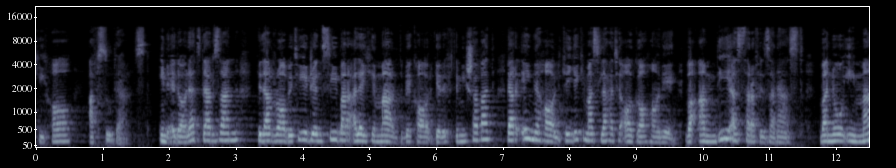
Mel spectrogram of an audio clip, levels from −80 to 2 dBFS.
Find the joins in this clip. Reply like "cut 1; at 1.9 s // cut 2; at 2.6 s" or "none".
cut 1; at 1.8 s // cut 2; at 7.0 s // cut 3; at 9.7 s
